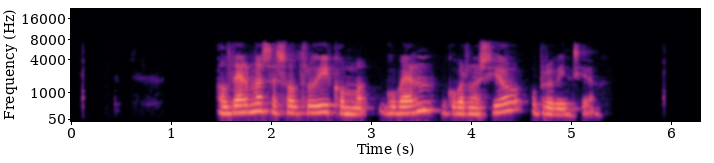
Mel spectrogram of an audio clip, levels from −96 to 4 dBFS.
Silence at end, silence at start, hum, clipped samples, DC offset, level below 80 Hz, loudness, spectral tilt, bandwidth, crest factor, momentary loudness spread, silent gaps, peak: 1 s; 1.45 s; none; under 0.1%; under 0.1%; -68 dBFS; -22 LUFS; -5 dB/octave; 7.8 kHz; 20 dB; 9 LU; none; -4 dBFS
